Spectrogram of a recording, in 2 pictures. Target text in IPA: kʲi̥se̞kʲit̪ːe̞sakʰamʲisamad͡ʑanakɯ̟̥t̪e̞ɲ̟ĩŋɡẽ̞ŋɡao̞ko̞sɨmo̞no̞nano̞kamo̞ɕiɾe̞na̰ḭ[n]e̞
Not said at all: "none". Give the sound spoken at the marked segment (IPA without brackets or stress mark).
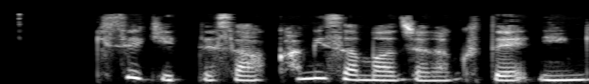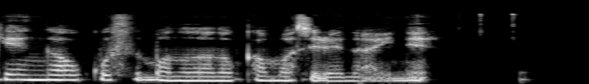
n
